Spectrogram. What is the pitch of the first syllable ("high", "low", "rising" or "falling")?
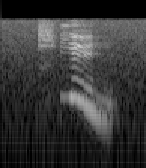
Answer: falling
